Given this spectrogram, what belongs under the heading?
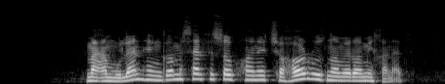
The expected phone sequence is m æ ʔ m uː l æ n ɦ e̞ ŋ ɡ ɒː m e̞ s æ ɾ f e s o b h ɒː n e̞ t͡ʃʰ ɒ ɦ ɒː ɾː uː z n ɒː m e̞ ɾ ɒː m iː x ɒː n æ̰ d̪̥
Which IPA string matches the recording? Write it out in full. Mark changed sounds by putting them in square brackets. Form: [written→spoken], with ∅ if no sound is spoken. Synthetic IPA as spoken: m æ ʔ m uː l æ n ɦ e̞ ŋ ɡ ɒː m e̞ s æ ɾ f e s o b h ɒː n e̞ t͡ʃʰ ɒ ɦ ɒː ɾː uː z n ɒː m e̞ ɾ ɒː m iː x ɒː n æ̰ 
